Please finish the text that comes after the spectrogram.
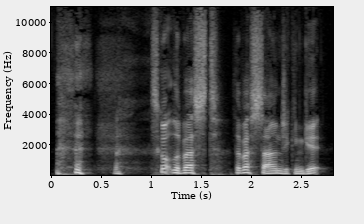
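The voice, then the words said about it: Put-on Irish accent. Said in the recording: “I'll try Irish... do an Irish impersonation.”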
